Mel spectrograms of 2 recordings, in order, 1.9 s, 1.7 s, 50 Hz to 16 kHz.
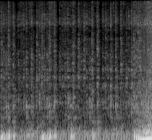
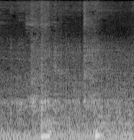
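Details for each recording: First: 1980 Z28 V8 on a new knock-off Holley 4-barrel carb, after opening the flapper fully so the idle screw could lower the idle; timing still not adjusted: two quick, clean throttle blips dropping back crisply to a low idle. It now has acceleration. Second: 1980 Z28 V8 just started on a new knock-off Holley 4-barrel carburetor, no brakes, carb not leaking: steady, fast idle with a quick even lope and no stumble. The idle is set too high and needs turning down.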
